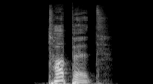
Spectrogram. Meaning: second-person plural subjunctive I of toppen
- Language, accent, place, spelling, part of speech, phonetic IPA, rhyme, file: German, Germany, Berlin, toppet, verb, [ˈtɔpət], -ɔpət, De-toppet.ogg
